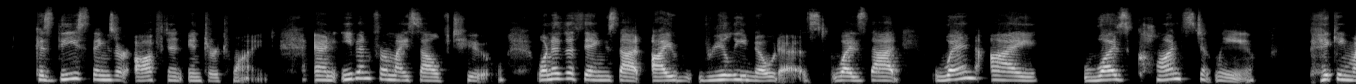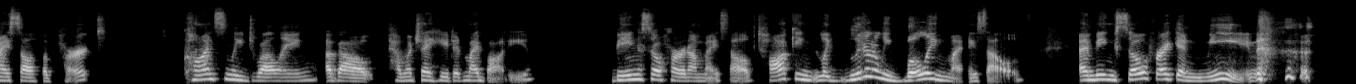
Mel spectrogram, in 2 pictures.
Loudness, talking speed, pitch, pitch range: -18 LUFS, 115 wpm, 205 Hz, 180-230 Hz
